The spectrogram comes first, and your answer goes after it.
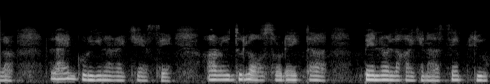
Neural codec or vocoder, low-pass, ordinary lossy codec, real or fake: none; 7.2 kHz; AAC, 32 kbps; real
